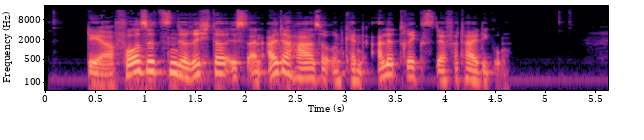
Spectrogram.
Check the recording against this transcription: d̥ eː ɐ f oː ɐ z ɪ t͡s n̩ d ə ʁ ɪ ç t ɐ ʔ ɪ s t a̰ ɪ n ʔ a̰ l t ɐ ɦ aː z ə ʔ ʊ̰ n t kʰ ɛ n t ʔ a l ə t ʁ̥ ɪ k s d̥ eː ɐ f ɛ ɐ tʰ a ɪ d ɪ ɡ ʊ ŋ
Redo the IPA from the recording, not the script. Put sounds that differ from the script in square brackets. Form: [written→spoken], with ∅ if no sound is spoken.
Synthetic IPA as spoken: d̥ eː ɐ f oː ɐ z ɪ t͡s n̩ d ə ʁ ɪ ç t ɐ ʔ ɪ s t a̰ ɪ n ʔ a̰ l t ɐ ɦ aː z ə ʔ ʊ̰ n t kʰ ɛ n t ʔ a l ə t ʁ̥ ɪ k s d̥ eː ɐ f ɛ ɐ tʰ a ɪ d ɪ ɡ ʊ ŋ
